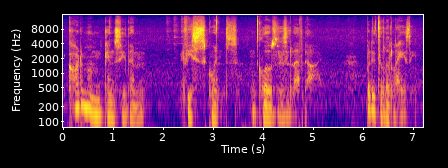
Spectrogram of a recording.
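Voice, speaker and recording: A performer voicing an eccentric, absent-minded witch in a breathy, creaky ASMR roleplay, rambling with wry, cryptic politeness. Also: medium pitch, natural voice. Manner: rambling, whimsical, politely formal, self-correcting. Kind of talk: soft-spoken ASMR roleplay monologue.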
